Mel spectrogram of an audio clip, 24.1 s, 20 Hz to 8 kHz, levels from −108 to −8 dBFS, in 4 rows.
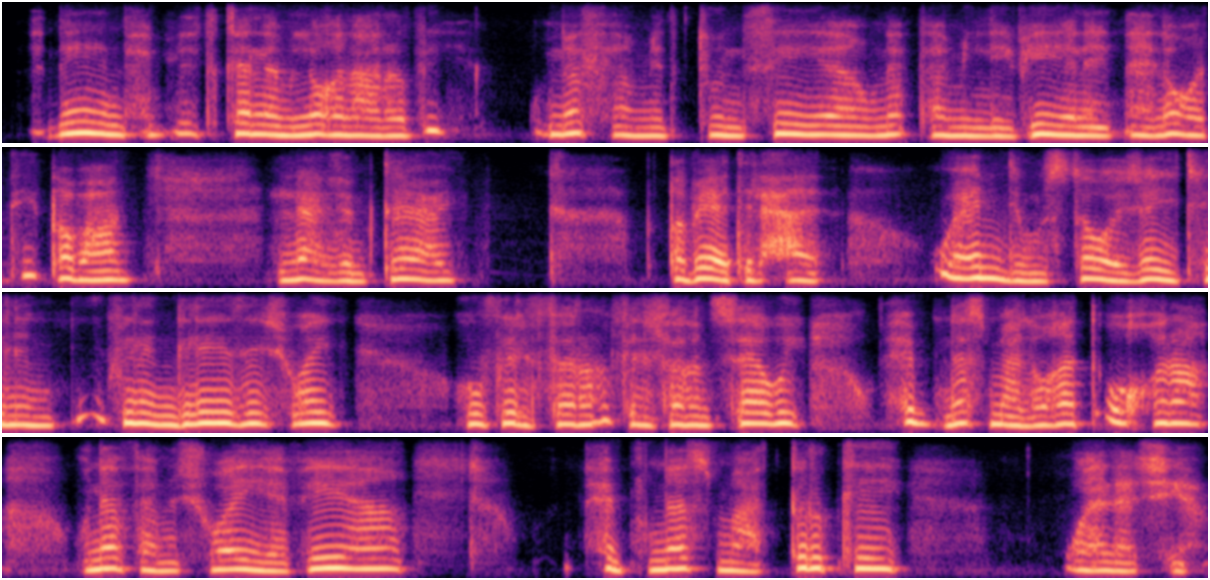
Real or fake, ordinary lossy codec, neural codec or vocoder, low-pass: real; Opus, 24 kbps; none; 7.2 kHz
